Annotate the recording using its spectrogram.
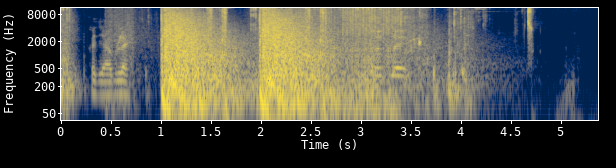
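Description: A rifle shot booms in a game.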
